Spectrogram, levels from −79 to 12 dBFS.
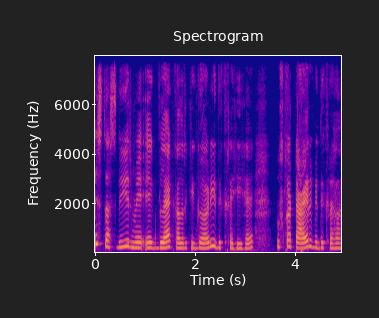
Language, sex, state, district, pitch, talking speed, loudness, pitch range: Hindi, female, Uttar Pradesh, Lalitpur, 215 Hz, 205 wpm, -17 LUFS, 200-240 Hz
